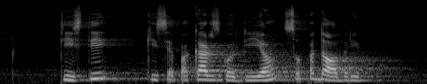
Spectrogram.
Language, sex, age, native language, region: Slovenian, female, 30-49, Slovenian, Zasavska region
